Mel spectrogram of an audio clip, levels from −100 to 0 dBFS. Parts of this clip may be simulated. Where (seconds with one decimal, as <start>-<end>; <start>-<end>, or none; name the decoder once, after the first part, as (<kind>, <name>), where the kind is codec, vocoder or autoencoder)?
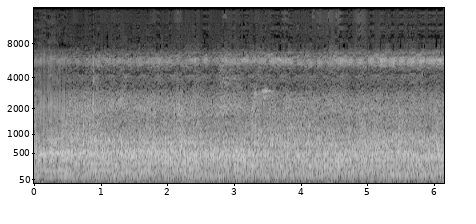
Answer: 0.0-0.5 (vocoder, BigVGAN v2)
